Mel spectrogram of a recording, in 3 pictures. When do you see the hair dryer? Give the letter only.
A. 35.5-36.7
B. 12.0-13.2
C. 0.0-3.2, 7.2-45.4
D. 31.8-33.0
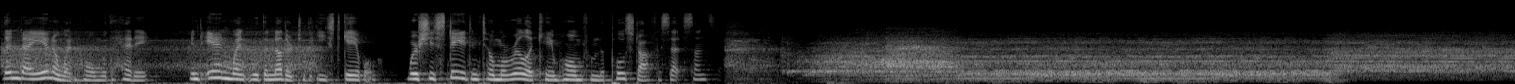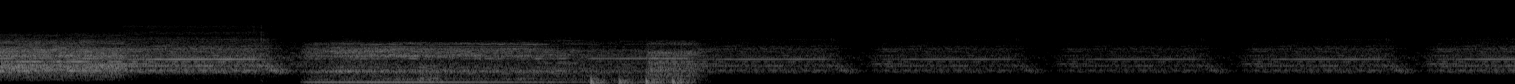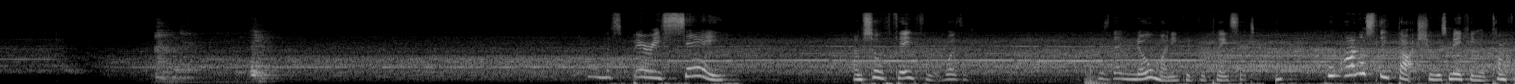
C.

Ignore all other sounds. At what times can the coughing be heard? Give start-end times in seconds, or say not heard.
31.8-33.0.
